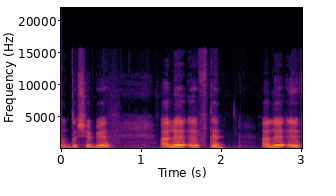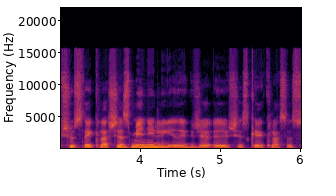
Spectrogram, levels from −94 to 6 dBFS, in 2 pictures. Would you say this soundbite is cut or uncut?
uncut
